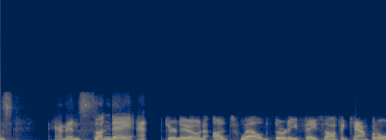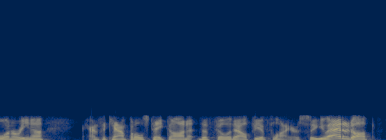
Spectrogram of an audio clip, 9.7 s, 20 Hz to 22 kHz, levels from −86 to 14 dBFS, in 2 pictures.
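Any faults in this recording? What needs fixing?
A handover gap opens from 1.79 to 2.01 s: the call was switched from one network to another, and no speech frames reached the receiver during the move. The speech fades out within a few tens of milliseconds and stays silent for 220 ms until the new link begins delivering frames, so whatever was said in that window is gone. Preparing the target link before releasing the old one (make-before-break handover) would prevent it.

A fallback to narrowband follows immediately, from 2.01 s to the end of the clip. After the handover the call dropped from the wideband AMR-WB codec, whose light coding roughness before 1.79 s fits around 12.65 kbit/s, to narrowband AMR-NB, likely running near 7.4 kbit/s. Nothing above 4 kHz survives from that point on, so the speech loses its crispness and sibilance and sounds duller and rougher. 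Ensuring the new network supports and negotiates HD Voice would prevent it.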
